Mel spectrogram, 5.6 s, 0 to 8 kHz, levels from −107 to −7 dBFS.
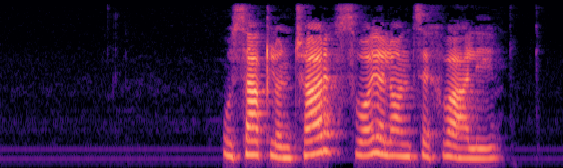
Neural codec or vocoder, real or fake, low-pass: none; real; 7.2 kHz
